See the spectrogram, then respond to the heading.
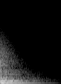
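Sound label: bass drum MED, 50S JAZZ; Northstar - New Gold VOL-1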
